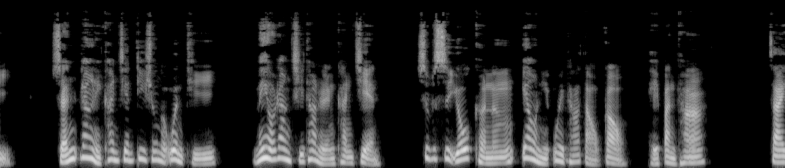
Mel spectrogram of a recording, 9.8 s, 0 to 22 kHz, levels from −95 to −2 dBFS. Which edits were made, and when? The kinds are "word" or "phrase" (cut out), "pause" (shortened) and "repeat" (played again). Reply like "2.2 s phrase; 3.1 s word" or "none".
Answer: none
